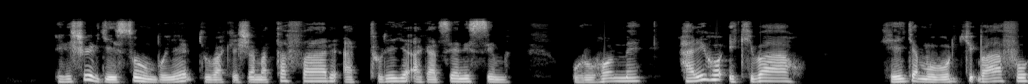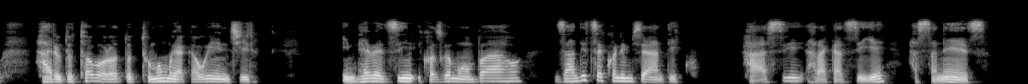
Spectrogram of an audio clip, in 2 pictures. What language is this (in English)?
Rundi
